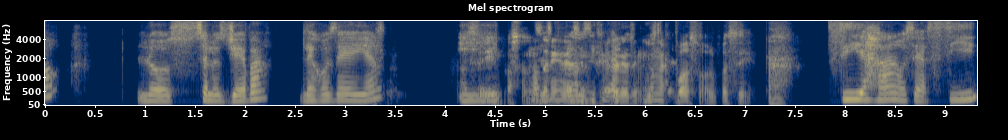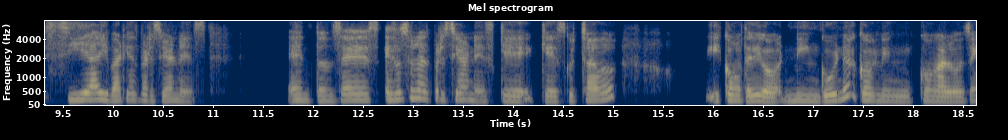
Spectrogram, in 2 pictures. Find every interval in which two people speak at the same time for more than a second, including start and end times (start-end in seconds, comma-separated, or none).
4.1-6.3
